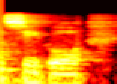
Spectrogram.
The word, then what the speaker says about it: SQL: sql stands for structured query language but it's pronounced like the word sql okay so we rely on sql to pull information from a database to query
